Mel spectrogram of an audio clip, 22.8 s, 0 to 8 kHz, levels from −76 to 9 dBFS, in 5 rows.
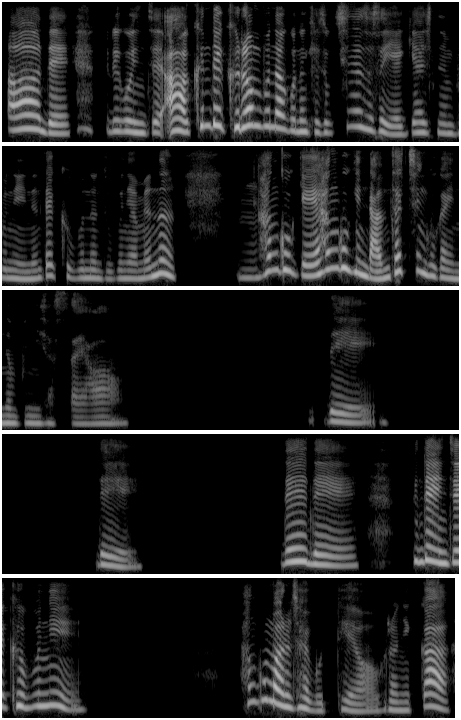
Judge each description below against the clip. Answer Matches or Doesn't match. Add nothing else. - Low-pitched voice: Doesn't match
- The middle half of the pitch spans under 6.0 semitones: Doesn't match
